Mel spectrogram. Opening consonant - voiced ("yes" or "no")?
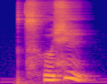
no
